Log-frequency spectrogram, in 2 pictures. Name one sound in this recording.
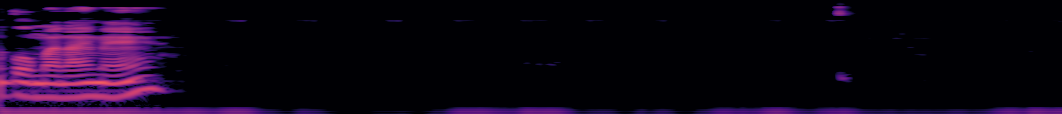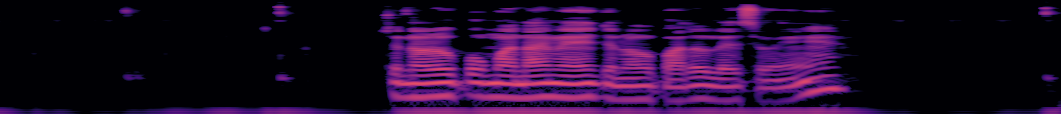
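A young man speaks calmly close to a microphone, in short bursts.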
